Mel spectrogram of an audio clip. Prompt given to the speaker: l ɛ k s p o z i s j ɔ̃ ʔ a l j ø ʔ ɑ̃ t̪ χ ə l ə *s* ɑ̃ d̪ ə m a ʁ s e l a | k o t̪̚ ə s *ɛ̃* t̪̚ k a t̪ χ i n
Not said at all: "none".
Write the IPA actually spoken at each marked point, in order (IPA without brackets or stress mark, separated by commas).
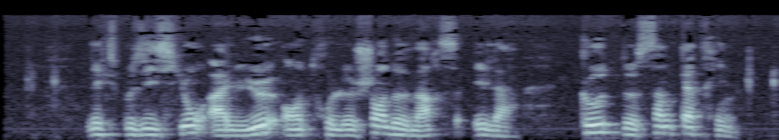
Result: ʃ, ɛ̃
